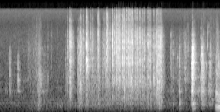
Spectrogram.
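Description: Bursts of riffling card shuffles, a few separate passes, the longest a dense rustling stretch in the middle, fairly close and moderately loud.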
